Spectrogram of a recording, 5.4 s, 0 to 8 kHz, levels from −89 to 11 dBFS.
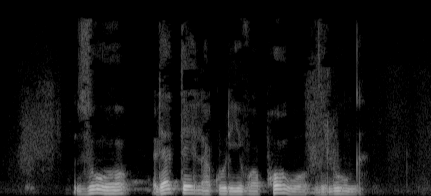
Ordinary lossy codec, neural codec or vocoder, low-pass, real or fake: MP3, 32 kbps; vocoder, 44.1 kHz, 80 mel bands, Vocos; 7.2 kHz; fake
